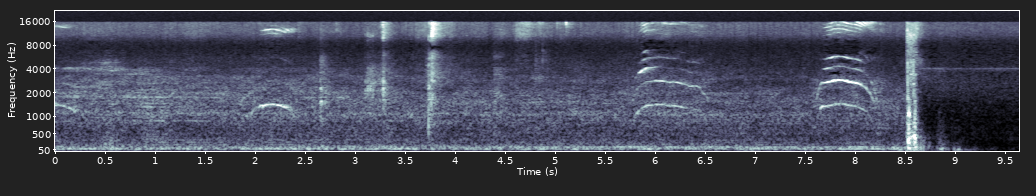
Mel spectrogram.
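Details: Kittens, hungry and suckling a finger, meow three times in high, bending arcs, spaced a few seconds apart. A sharp knock follows the last cry, then near silence.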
